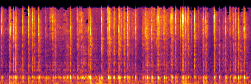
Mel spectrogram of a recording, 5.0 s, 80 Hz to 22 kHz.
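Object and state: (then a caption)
Laminated tabletop tapped and scratched with nails. Long pink acrylic nails tap and scratch a large, solid, flat, glossy white laminated tabletop with both hands, shifting between fast and slow. A rapid, uneven stream of short, dry clicks with bright edges sits over a steady tone around 330 Hz and a low rumble, each tap fading almost instantly.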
